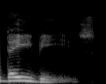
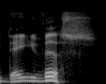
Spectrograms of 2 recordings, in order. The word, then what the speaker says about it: Davies: his name as Steven Davies when the correct Welsh pronunciation of his name is actually Davis a common native Wales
